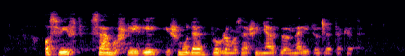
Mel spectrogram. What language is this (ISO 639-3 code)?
hun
